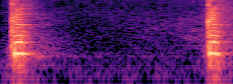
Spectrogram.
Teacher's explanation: 下面我们学习▁g、k、h▁3个声母的发音。发▁g▁音时， 舌根顶住软腭，然后突然放开，透出的气流很微弱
